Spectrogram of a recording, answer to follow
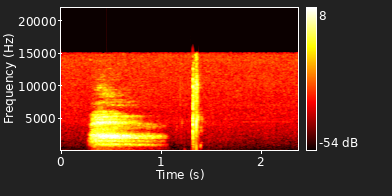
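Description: A woman's audible sigh: one breathy exhale lasting under a second, followed by a single short click.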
